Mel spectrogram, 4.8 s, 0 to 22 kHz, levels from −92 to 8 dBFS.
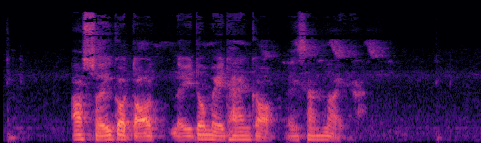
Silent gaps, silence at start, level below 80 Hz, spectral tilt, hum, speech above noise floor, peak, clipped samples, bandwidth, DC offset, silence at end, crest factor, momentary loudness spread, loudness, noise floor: none; 0.05 s; -62 dBFS; -6 dB/octave; none; 38 dB; -4 dBFS; under 0.1%; 15.5 kHz; under 0.1%; 1.1 s; 20 dB; 12 LU; -22 LUFS; -59 dBFS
